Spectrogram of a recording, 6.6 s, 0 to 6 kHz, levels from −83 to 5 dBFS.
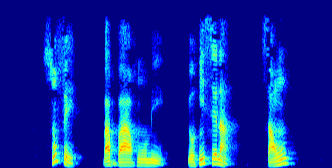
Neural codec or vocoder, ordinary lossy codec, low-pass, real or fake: codec, 24 kHz, 1.2 kbps, DualCodec; MP3, 32 kbps; 5.4 kHz; fake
